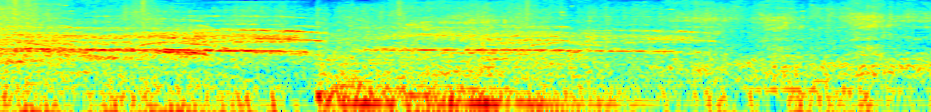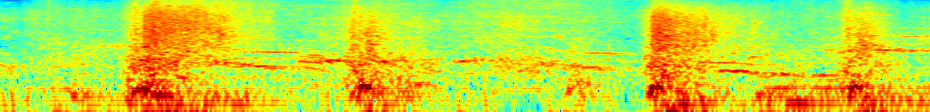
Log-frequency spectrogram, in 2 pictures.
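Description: A horse's hooves thud steadily as it gallops.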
